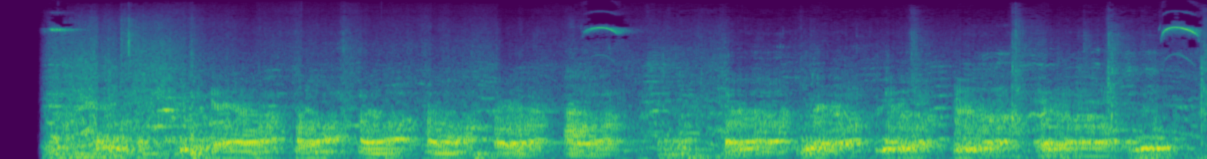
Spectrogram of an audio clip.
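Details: Captive female Steller sea lion pup, nearly one year old, at an aquarium in Ise, Japan, during no-biting training while staff touch her; deep harmonic roaring bursts repeat roughly every half second, with occasional high squeaks and human voices nearby.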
